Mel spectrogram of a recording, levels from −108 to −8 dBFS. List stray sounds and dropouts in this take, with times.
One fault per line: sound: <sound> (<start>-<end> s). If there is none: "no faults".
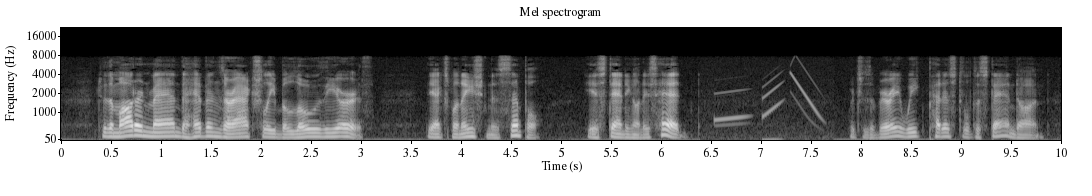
sound: chirp (6.5-7.7 s)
